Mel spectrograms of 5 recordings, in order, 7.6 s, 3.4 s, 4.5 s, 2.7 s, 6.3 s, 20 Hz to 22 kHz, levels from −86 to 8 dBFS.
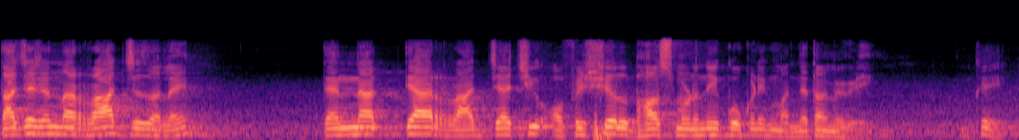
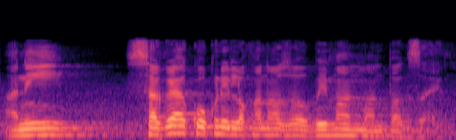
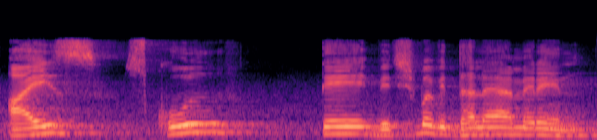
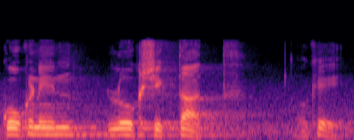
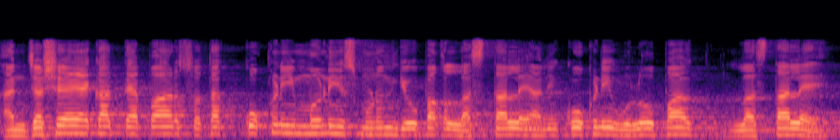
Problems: none marked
